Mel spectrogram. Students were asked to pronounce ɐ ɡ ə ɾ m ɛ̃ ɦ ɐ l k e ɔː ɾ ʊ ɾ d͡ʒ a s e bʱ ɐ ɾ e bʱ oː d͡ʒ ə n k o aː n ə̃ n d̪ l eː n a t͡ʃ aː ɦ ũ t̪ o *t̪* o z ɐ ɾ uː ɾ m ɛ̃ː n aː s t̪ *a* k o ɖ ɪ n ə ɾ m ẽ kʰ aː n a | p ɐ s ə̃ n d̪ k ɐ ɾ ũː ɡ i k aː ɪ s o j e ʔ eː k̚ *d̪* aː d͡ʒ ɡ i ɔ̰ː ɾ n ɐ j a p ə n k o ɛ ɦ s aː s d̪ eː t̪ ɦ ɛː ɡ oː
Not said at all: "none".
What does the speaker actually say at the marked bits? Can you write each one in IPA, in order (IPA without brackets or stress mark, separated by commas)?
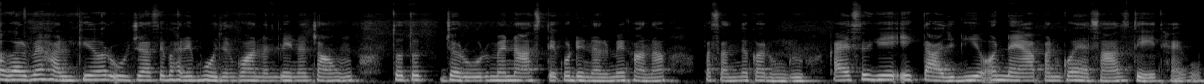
t̪, e, t̪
